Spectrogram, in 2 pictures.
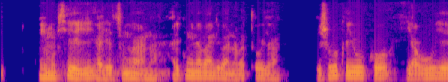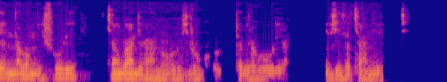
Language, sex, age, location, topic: Kinyarwanda, male, 50+, Kigali, health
